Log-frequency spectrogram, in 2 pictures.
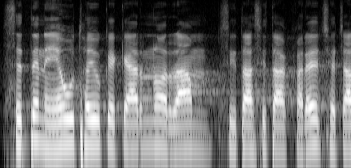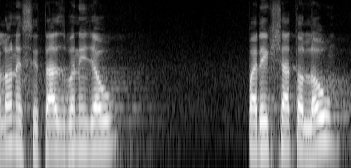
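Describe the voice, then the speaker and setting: A man's voice: high-pitched, smooth. A man with a Gujarati accent, a swami telling a scripture story in a sermon, chanting verses and acting out the characters' lines. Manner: dramatic, voices the characters in dialogue. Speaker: swami giving scripture discourse. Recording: long hall reverb.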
